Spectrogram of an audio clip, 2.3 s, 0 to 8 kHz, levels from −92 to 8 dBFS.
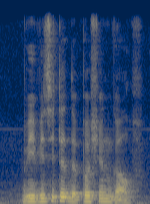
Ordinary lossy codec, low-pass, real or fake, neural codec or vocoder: none; 7.2 kHz; real; none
